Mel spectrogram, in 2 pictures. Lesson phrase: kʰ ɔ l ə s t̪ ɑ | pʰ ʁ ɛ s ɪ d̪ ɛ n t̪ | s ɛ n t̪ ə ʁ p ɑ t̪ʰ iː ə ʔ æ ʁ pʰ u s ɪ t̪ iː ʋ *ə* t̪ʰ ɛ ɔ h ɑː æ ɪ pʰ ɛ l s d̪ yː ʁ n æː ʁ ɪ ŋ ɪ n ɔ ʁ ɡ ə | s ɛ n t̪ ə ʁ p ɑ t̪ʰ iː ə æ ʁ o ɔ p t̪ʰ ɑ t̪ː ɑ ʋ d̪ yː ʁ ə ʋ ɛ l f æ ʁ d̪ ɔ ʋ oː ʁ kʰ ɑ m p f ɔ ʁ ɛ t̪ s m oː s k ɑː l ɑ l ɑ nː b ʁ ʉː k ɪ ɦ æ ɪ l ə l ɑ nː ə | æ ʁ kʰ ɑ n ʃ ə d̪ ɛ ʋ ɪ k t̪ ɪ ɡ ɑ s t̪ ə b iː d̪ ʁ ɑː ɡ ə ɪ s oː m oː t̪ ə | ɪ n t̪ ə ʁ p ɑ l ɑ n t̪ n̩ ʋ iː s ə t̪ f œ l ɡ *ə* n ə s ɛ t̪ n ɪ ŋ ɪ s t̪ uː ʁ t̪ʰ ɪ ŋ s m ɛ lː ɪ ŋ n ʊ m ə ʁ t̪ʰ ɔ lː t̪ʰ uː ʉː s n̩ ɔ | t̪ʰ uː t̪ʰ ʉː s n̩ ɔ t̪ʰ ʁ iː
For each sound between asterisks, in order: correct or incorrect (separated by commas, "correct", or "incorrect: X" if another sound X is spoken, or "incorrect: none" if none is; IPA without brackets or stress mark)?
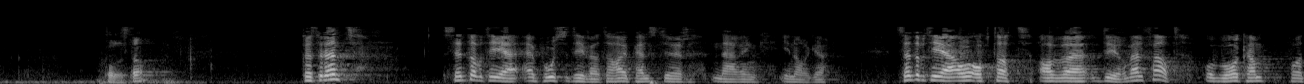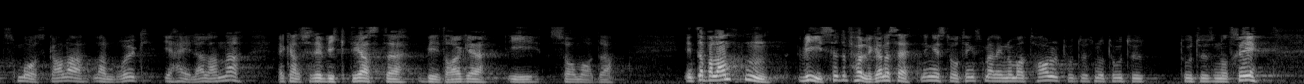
correct, incorrect: ɑ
